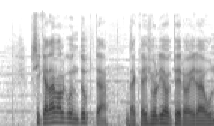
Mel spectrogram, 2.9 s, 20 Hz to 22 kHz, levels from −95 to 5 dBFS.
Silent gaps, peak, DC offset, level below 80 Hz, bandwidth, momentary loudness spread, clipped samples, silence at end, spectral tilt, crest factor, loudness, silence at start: none; -8 dBFS; under 0.1%; -50 dBFS; 14 kHz; 11 LU; under 0.1%; 0 s; -8 dB/octave; 18 dB; -26 LUFS; 0.45 s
